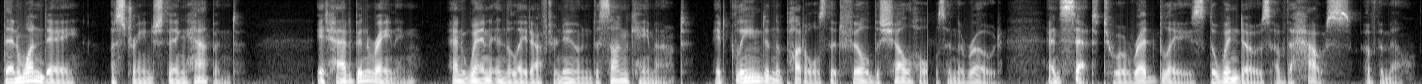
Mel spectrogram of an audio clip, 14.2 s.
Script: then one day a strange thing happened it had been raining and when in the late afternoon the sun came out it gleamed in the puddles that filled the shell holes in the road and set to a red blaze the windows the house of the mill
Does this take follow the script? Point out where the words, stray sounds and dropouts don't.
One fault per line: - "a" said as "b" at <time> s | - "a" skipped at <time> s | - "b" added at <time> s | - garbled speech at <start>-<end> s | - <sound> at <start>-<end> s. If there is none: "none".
- dropout at 9.3-9.4 s
- "of" added at 12.7 s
